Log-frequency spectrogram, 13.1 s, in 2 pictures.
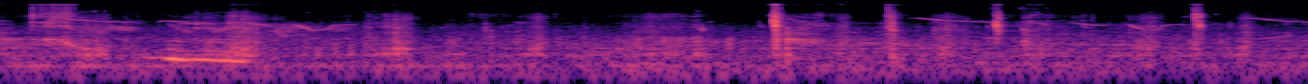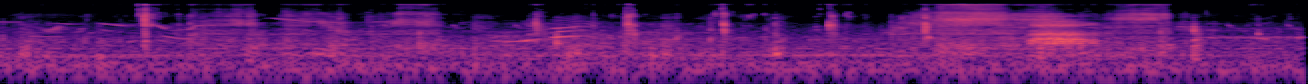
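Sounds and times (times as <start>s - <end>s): faint birdsong chirps: 0.0s - 2.8s, 3.8s - 9.5s
eating clicks: 0.1s - 13.0s.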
